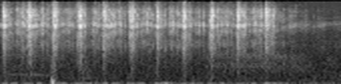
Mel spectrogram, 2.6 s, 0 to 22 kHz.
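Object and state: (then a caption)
Lipless crankbait with loud bead rattle. A 6th Sense lipless crankbait fishing lure, painted with dots of blood, is shaken so its internal rattle clicks and chatters in a quick, steady series of bright, high-pitched bursts. Each burst is short and dry with almost no ring, and the rattling fades out near the end.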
